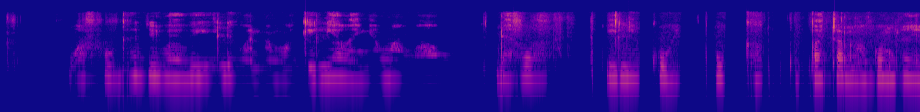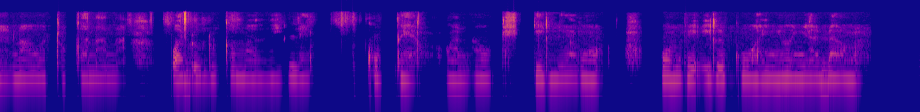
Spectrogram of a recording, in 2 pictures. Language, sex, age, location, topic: Swahili, female, 18-24, Kisii, agriculture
